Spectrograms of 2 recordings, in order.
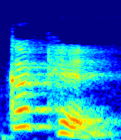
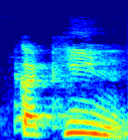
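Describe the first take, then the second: First: Short इ after ठ in कठिन; correct कठिन. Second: Long ई after ठ in कठिन; mispronounced कठिन. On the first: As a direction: say कठिन with a brief "thin". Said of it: "इसका शुद्ध है". (कठिन का शुद्ध उच्चारण, छोटी इ से) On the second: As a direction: say कठिन as "ka-theen". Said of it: "अशुद्ध". (कठिन का अशुद्ध उच्चारण, "कठीन") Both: Shown as a demonstration.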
